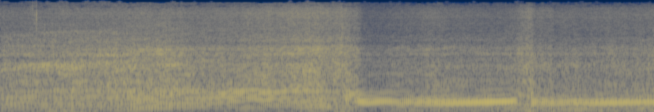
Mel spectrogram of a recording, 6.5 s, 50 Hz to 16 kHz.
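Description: Ducati Multistrada 950's 937cc Testastretta V-twin on the stock exhaust, accelerating hard through the gears. Its pitch rises, drops at an upshift about three and a half seconds in, rises again, and drops at a second upshift about five seconds in.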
